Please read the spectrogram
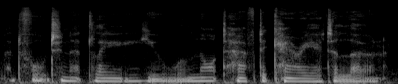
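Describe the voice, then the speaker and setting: An actress playing an omniscient game narrator, solemn and intimate, with a husky, breathy delivery that often nears a whisper. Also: female voice, deep voice, level tone, darkish tone, heavily acted. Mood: hushed, solemn. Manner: slow, measured, solemn. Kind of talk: dramatic second-person game narration.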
